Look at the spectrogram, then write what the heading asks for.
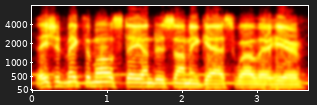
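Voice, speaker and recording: Sharp, callous prison guard. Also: male voice, mid-range voice, flat delivery. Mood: callous, offhand. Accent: American. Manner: brisk, offhand, hard. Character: callous, matter-of-fact male prison guard on duty. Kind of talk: 1960s radio drama acting. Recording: muffled old radio, faint music behind.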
